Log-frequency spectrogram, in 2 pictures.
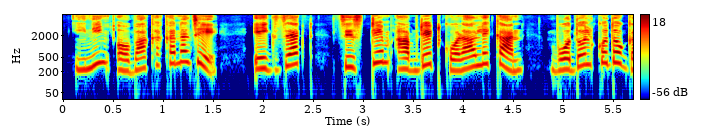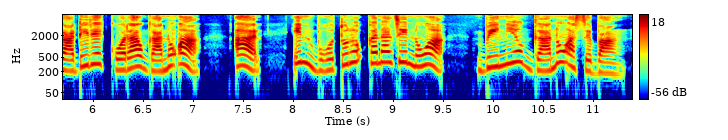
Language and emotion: Santali, fearful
